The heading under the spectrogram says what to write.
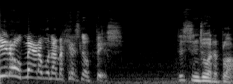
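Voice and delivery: all-out, high-pitched yelling rant. A fishing vlogger talks back to viewers, yelling. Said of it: "Sorry for yelling".

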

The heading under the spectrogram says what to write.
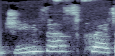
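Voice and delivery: hushed whisper, under the breath. Retelling a reaction to a text message: retelling own whisper. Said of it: "I whispered".

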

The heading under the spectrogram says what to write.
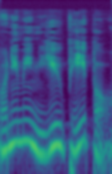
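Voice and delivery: ordinary talk

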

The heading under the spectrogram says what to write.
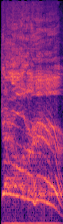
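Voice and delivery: very loud, shrill, high-pitched battle-cry yell. Act out a man away from the mic, asked to do the voice, in a loud Scorpion voice. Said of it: "do the Scorpion voice".

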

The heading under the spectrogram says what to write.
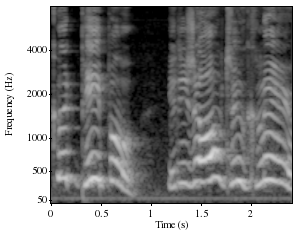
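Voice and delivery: bold little mouse voice, very high, very loud. Narrating a fable, voicing a mouse addressing a gathering of mice: mouse character voice. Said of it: "one mouse made bold to say. / one mouse made bold to say. If we could only know when puss is near, she'd seek some other prey. So I plan to mark her trail. Think, if we placed a bell around her neck".

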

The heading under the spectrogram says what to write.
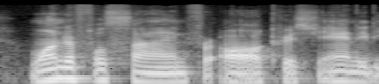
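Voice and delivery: ordinary talk

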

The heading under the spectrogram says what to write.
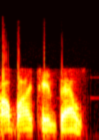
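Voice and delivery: put-on a bit of Southern accent. Imitating a booster offering to buy tickets: Southern accent as T. Boone Pickens. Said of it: "have a kind of a Southern accent there with T Boone Pickens".

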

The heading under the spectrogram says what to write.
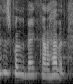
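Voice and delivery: high, fast, matter-of-fact tone. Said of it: "So matter-of-factly".

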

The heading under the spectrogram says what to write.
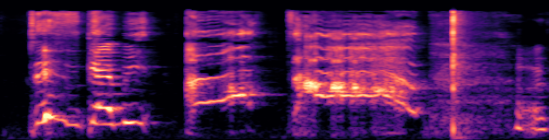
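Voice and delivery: loud, very high, swooping cartoon pony voice. Doing voices for a short video, the speaker announces Rainbow Dash: Rainbow Dash voice. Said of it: "Rainbow Dash".

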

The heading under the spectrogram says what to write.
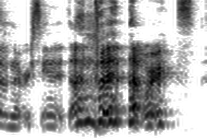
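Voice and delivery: talking while laughing and giggling. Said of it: "I don't know why I'm laughing".

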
